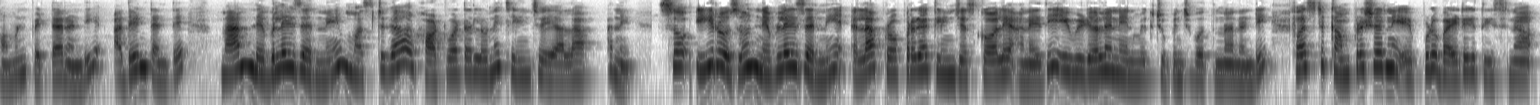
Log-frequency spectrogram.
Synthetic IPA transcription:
ɐːme̞ɳʈpɛʈːaːɾɐɳɖiɐd̪e̞ːɳʈɐɳʈe̞ː | maːmnebilɐjd͡ʒɐɾnimɐsʈɡaːhaːʈʋaːʈɐɾlo̞ːne̞ːt͡ʃejɲt͡ʃɛːjaːlaːɐni | so̞ːʔiːɾo̞ːd͡ʒunebilɐjd͡ʒɐɾniɛlaːpɾɔːpɐɾɡaːkliːnt͡ʃe̞ːsu̥kɔːʋaːliʔɐne̞ːd̪iːʋiːɽijoːloːne̞ːnumiːkut͡ʃuːpiɲt͡ʃɐboːt̪unːaːnɐɳɖi | pʰɐsʈkɐmpɾeʃɐɾnie̞pːuɽubɐjɐʈɐkit̪iːsinɐ

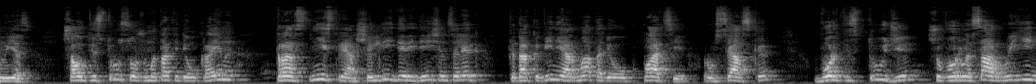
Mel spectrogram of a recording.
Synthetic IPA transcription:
nuje̞sk | ʃiawd̪ist̪ɾuso̞ʒumət̪at̪e̞d̪inukɾajinə | t̪ɾansnist̪ɾiaʃilid̪e̞ɾijd̪ʲeit͡ʃʲɨnt̪sele̞ɡ | kəd̪akəvine̞armat̪ad̪e̞ooku̥pat̪sije̞ruseaskə | vo̞rd̪ist̪ɾud͡ʒe̞ʃivo̞rləsaruin

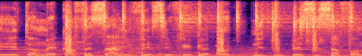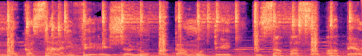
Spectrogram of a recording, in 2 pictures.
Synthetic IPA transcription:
et̪ɔ̃mɛ̃kafɛsalivesevʁiɡəʔə̃lĩt̪ũpet̪usafãmɔ̃kasaliveʔeʃɛ̃lɔ̃ʔə̃kamɔ̃t̪e | t̪usafasãpapɛ

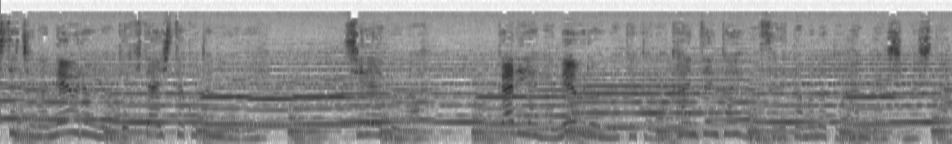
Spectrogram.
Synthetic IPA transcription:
ɕi̥t̪at͡ɕiɡane̞ɯ̟ɾo̞ɲʲoɡe̞kʲi̥t̪aiɕi̥t̪ako̞t̪o̞ɲ̟ijoɾi | ɕiɾe̞ːɡɯβa | ɡaɾʲianane̞ɯ̟ɾonːoket̪akãnd͡zẽ̞ŋkaiho̞ːsaɾe̞t̪amo̞no̞t̪okãnd̪aĩɕimaɕi̥t̪a

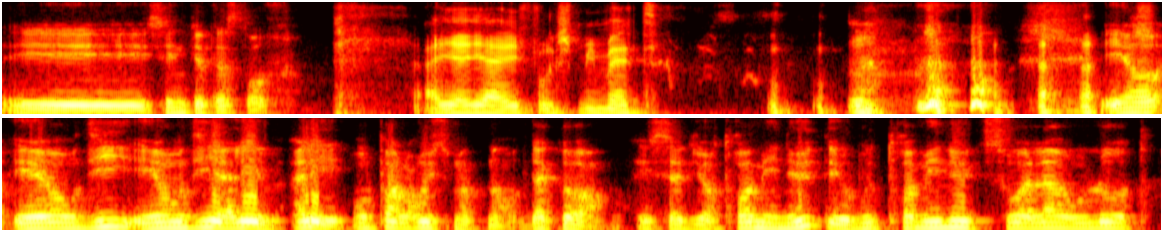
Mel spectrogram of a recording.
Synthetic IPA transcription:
esɛt̪ynkat̪ast̪χɔf | a̰jajailfokʒəmimɛt̪ | eɔ̃ʔeɔ̃d̪ieɔ̃d̪ialealeɔ̃paʁlʁysmɛ̃t̪̚nɑ̃d̪akɔːʁesad̪yʁt̪χwaminyt̪eobud̪ət̪χwaminyt̪swalɛ̃ulot̪χ

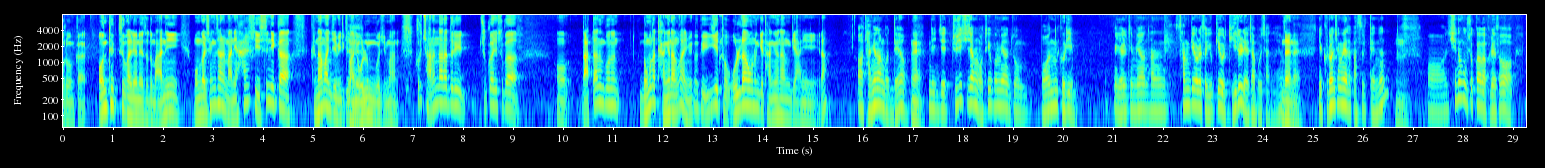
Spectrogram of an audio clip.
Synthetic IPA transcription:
ɯɾok͈a̰ | ʌntʰe̞k̚tʰɯɡwaʎːʌne̞sʰʌdoma̰ɲimwʌnɡaesʰe̞ŋs̬ʰaŋɯɭmaɲihaɭs͈uis͈ɯɲik͈a | kɯnamanind͡ʑeiɾʌkʰemaɲioɭːɯnɡʌd͡ʑima̰nkɯɾʌt͡ɕʰianɯnːaɾadɯɾit͡ɕuk͈̚ad͡ʑisʰuɡa | ʌ̰ | na̰t̚t͈anɯnɡʌnɯn | nʌmunataŋjʌnɦanɡʌaɲimɲik͈akɯiɡe̞tʌʔoɭːaonɯnɡe̞taŋjʌnɦannɡe̞a̰ɲiɾa | ataŋjʌnɦanɡʌnde̞jone̞kkɯnde̞ind͡ʑe̞t͡ɕud͡ʑik̚ɕ͈id͡ʑaŋɯnʌtʰʌkʰe̞bomjʌnt͡ɕomwʌnkɯɾim | kajeɾɭdɯmjʌnɦansʰamɡe̞wʌɾe̞sʰʌjuk̚k͈e̞wʌɭtɥiɾɯɭːe̞dabod͡ʑanajone̞ne̞̰ | kɯnd͡ʑe̞kɯɾʌnt͡ɕʰeŋmeesʰʌpas͈ɯɭt͈e̞nɯn | ʌɕʰinuŋɡuk̚t͡ɕ͈ok͈aɡakɯɾe̞sʰʌ

